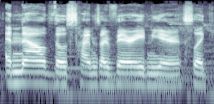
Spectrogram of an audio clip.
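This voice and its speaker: A man's voice: mid-range voice, flat delivery, normal speed, soft background music. A man speaking in a personal video monologue, rambling and reflective, with many fillers and restarts. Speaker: writer. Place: Berlin.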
